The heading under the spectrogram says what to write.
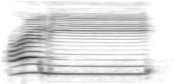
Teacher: لام یا زیر لی، علی، عین کو ہم حلق کے درمیان سے ادا کریں گے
